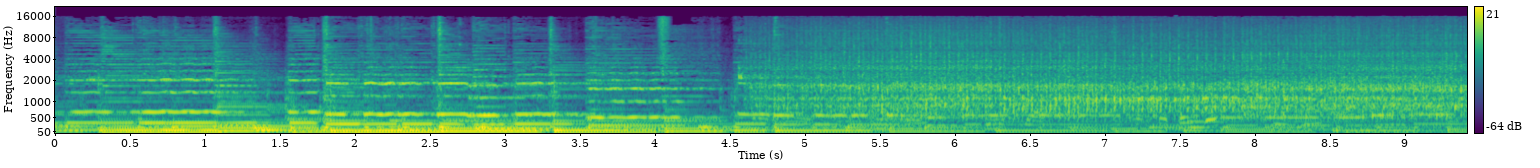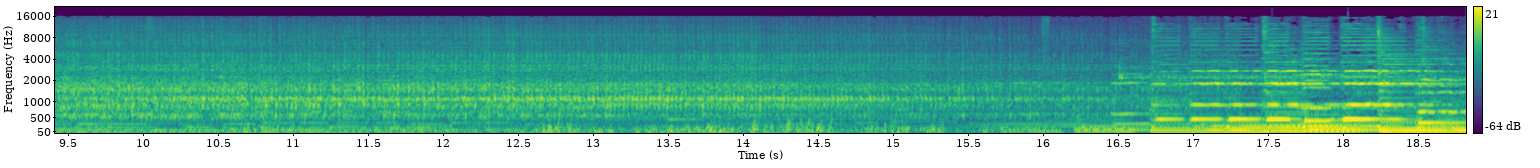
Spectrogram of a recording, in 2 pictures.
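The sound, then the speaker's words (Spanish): Small homemade electricity generator built from two tiny generators, an invention from the municipality of Jambaló, runs with a steady, rough engine-like hum and vibration, framed by music at the start and end. “El generador de energía. Un invento de Emerson Ramos del municipio de Jambaló.”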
